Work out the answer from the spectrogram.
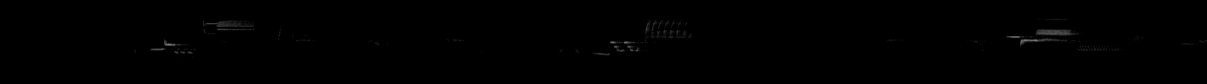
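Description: Small birds chirping and singing: scattered short high calls and quick rising and falling whistles, with louder phrases about 2, 6 and 10 seconds in.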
